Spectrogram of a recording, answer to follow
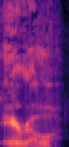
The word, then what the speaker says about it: ARO: If you pay attention to what's been going on with Indian, you know that they uh are launching their ARO, pronounced arrow, line.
